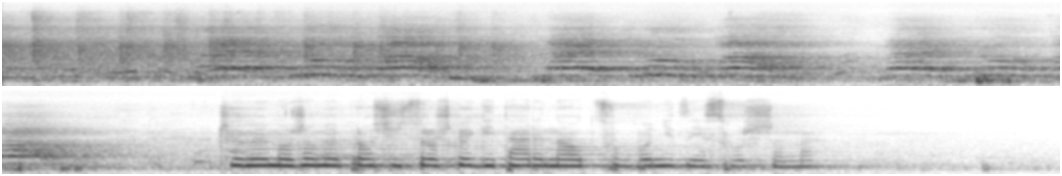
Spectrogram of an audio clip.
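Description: A group of young women sings together into microphones in a large hall.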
